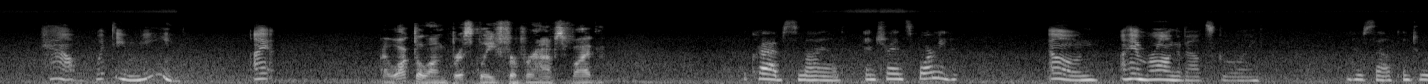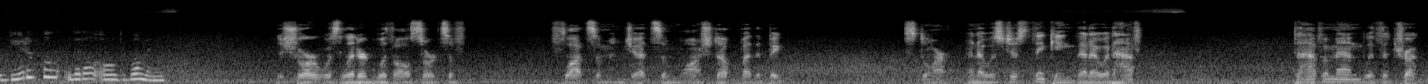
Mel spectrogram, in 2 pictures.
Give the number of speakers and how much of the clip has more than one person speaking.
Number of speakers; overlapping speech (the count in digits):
3, no overlap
